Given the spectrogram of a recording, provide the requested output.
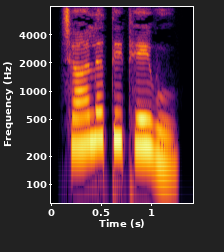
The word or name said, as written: ಚಾಲತಿಠೇವು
